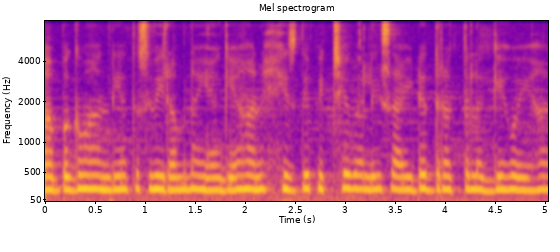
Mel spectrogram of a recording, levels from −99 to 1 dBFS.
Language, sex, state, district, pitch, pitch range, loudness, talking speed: Punjabi, female, Chandigarh, Chandigarh, 220 Hz, 215-225 Hz, -14 LUFS, 190 wpm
